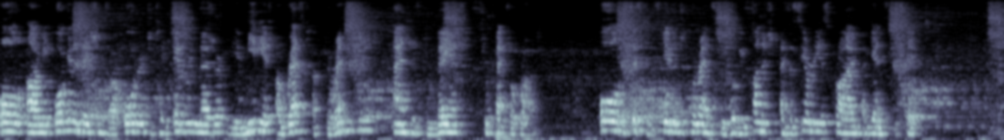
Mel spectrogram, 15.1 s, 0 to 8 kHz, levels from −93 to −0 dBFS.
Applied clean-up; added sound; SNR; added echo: classical method WPE with log-MMSE.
